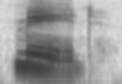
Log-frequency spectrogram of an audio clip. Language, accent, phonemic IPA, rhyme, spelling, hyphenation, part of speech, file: English, General American, /meɪd/, -eɪd, made, made, noun / verb, En-us-made.ogg
- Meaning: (noun) A grub or maggot; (verb) 1. simple past and past participle of make 2. simple past and past participle of myek 3. simple past and past participle of mak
